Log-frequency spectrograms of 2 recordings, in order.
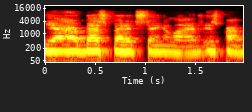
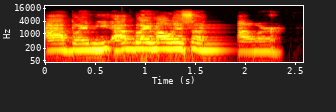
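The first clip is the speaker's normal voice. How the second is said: put-on older-sounding Alabama local accent; 4 semitones higher than usual. Retelling a man who walked up to the speaker, in an alabama accent. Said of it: "he's has a Alabama accent".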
